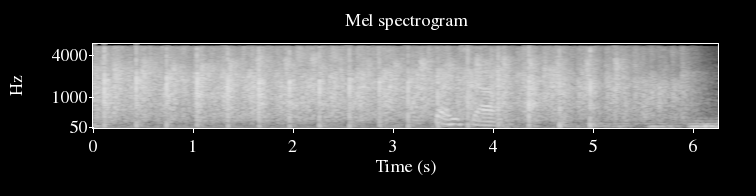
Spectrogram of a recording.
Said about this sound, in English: But we just want to give the Lord a hand clap of praise now for His word, His message.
